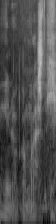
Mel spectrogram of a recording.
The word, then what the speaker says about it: ginecomastia: Doctores, ¿qué grado de satisfacción se produce en los en las personas que te deciden hacerse una ginecomastia? ¿Lo he dicho bien? Ginecomastia. – Ginecomastia. Sí, lo has dicho bien.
